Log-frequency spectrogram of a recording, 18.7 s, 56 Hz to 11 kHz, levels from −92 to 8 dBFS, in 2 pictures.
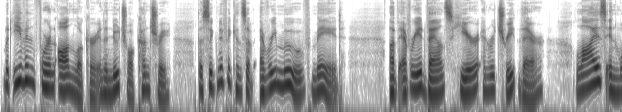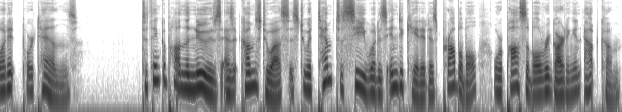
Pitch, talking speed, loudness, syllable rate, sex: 155 Hz, 165 wpm, -19 LUFS, 5.4 syllables/s, male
